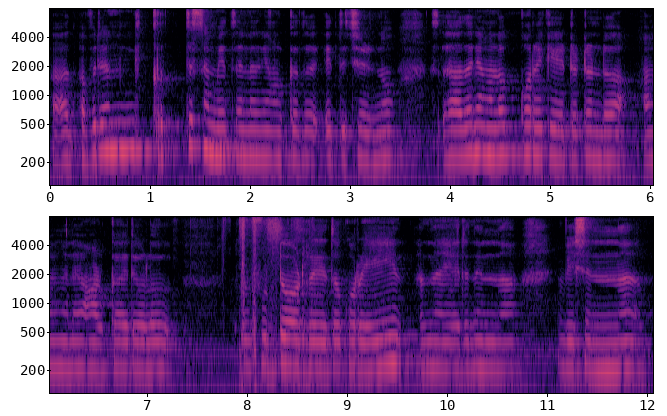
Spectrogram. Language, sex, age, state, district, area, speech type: Malayalam, female, 18-30, Kerala, Ernakulam, rural, spontaneous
